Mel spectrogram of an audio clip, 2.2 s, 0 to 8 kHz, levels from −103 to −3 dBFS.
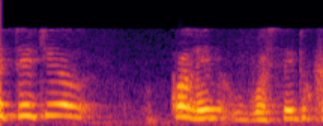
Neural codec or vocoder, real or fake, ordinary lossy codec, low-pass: codec, 44.1 kHz, 7.8 kbps, DAC; fake; AAC, 16 kbps; 7.2 kHz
